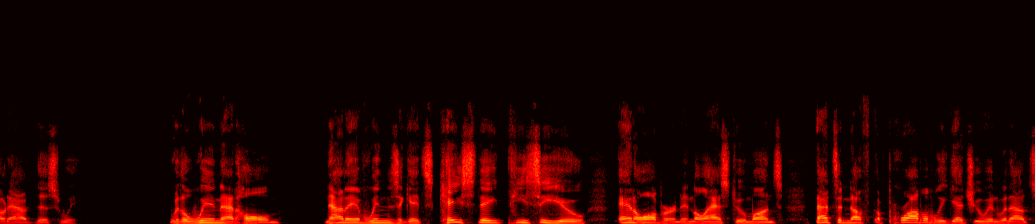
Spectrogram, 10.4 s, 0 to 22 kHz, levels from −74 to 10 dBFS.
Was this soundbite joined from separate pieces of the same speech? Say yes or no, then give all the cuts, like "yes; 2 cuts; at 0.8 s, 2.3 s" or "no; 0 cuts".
yes; 1 cut; at 6.1 s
